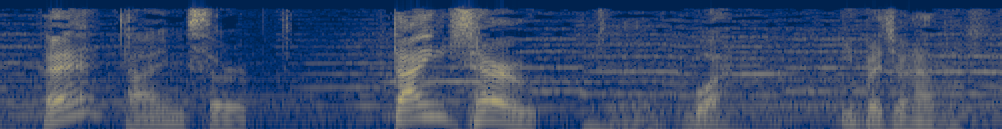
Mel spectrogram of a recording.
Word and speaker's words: time served: ¿Cómo se pronuncia esto, Dani? Time served. ¿Eh? Time served.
